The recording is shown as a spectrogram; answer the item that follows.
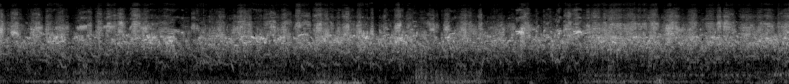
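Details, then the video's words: Budgerigars chattering as a colony in an aviary: dense high warbles and chirps overlapping, punctuated by a few piercing whistled notes toward the end. "Budgies Chirping Sound"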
